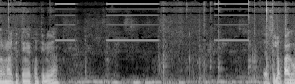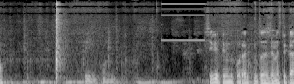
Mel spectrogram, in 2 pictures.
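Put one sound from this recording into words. Meter probes tap and click against metal terminals.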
